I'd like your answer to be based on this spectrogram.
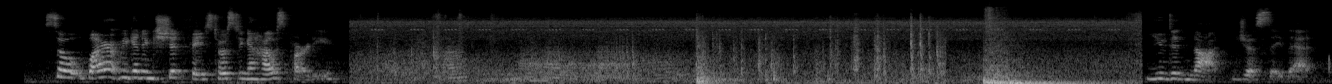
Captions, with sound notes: So why aren't we getting shit faced hosting a house party? (Wood creaking from wind) (Footsteps on wood panels) You did not just say that.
